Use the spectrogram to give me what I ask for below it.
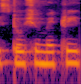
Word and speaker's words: stoichiometry: Now, whatever you want to pronounce, it's stoichiometry, stoichiometry, it's up to you.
